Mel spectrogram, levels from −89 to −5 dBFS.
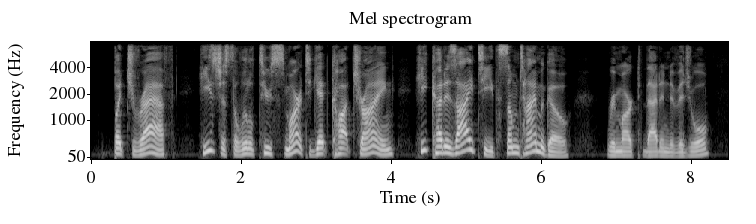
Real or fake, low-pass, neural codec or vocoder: real; 7.2 kHz; none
